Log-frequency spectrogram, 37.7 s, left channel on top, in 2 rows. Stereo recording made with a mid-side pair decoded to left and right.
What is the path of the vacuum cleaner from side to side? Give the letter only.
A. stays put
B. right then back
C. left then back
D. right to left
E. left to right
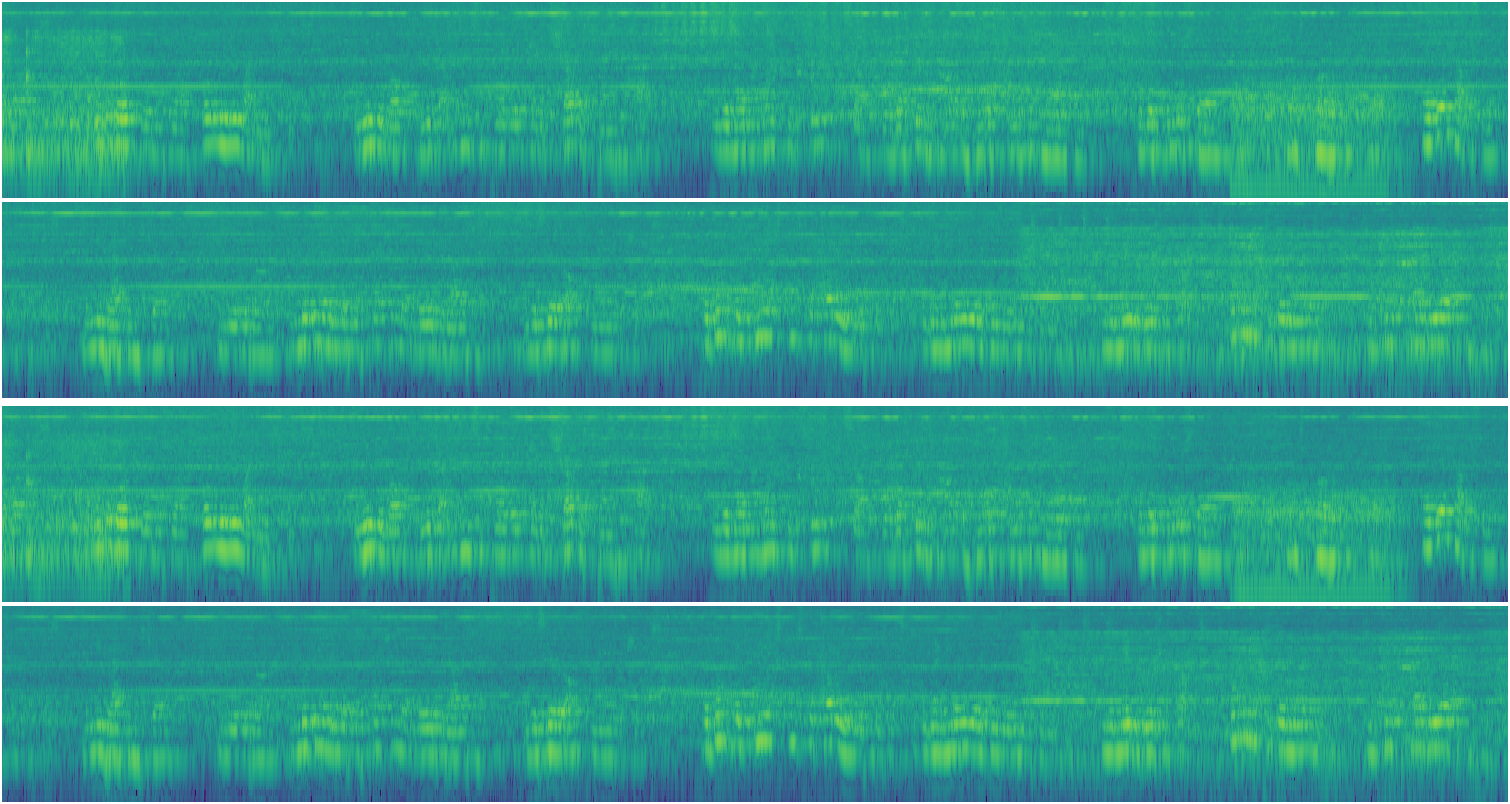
D.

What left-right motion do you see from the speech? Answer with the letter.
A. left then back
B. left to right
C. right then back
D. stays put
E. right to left
A.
